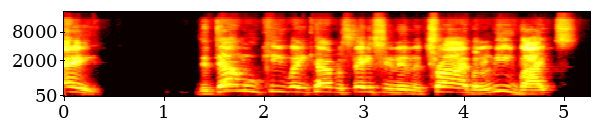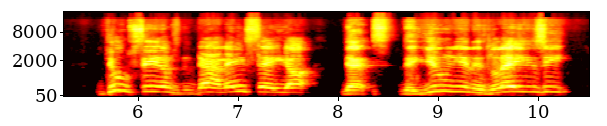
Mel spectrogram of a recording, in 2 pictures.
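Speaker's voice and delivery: ordinary talk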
